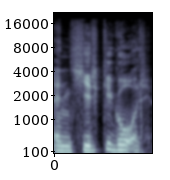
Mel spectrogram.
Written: en kirkegaard

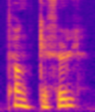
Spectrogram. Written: tankefull

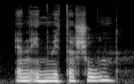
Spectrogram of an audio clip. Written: en invitasjon

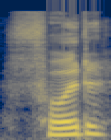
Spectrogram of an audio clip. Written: for

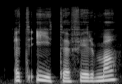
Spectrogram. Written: et IT-firma

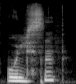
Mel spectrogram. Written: Olsen

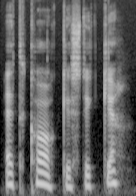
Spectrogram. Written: et kakestykke

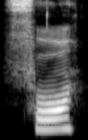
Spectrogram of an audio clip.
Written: få

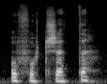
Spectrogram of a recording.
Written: aa fortsette

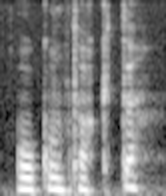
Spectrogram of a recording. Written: å kontakte

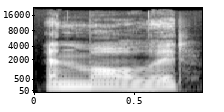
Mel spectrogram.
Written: en maler

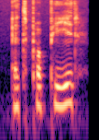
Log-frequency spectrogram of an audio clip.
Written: et papir

